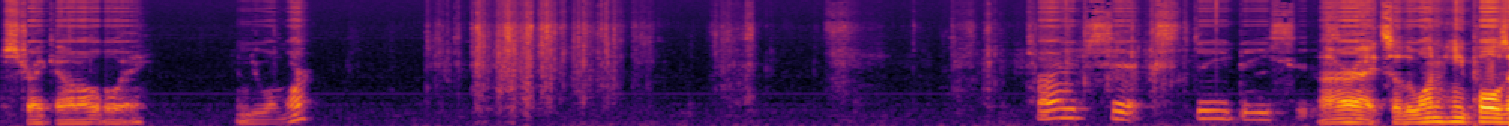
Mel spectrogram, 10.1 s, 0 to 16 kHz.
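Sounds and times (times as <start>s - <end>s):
plastic bag crinkling and rustling: 2.8s - 8.2s.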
